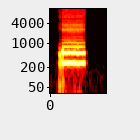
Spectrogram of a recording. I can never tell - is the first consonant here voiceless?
no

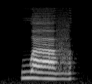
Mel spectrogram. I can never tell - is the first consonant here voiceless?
no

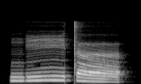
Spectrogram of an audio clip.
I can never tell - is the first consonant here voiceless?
no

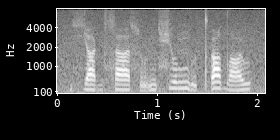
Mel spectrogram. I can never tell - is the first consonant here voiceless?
yes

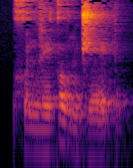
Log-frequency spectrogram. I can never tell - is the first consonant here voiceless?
yes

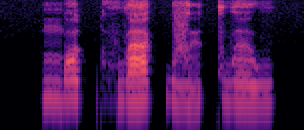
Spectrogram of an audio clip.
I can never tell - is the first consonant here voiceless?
no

